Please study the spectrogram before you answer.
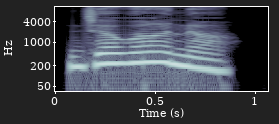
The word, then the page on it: ಜವಾನಿ: kannada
